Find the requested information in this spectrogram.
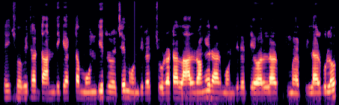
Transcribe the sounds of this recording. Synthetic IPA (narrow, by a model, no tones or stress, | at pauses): ejt͡ɕʰoβiʈaɖand̪ikeɛk̚ʈamond̪iɾːoet͡ɕʰemond̪iɾeɾt͡ɕuɾaʈalalɾɔŋeɾaɾmond̪iɾeɾd̪eoalːaɾ | pilaɾɡulo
